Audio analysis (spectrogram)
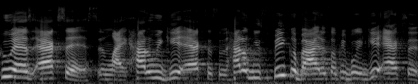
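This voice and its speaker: Raising and projecting her high-pitched voice, a woman speaks at a fairly quick pace with ordinary pitch variation. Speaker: photographer and artist giving a talk. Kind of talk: talk with audience Q&A. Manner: halting, many fillers and repetitions.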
